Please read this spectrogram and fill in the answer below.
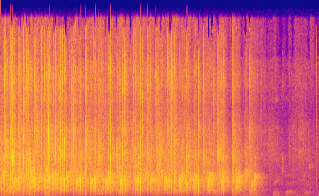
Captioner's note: applause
